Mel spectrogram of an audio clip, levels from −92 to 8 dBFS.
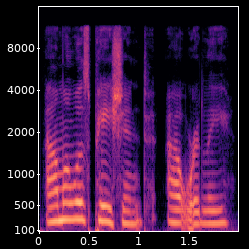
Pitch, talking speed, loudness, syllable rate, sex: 225 Hz, 90 wpm, -16 LUFS, 4.7 syllables/s, female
